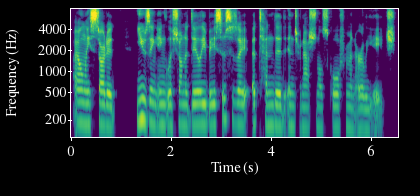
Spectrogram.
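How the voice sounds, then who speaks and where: A woman's voice: lowish voice, little pitch movement, normal speed, vocal fry. Teenage woman hosting a podcast. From South Korea. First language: Korean. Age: teens. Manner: chatty, many fillers. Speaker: podcast host. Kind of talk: casual solo podcast monologue.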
